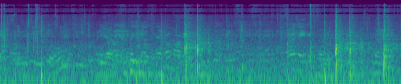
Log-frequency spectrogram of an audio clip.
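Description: Faint voices talking, with several sharp knocks of a paddleball on the hard court or wall, a couple near the middle and a few more close together near the end.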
